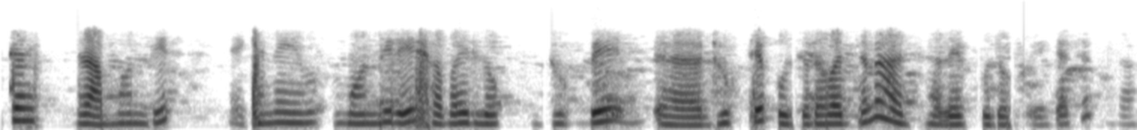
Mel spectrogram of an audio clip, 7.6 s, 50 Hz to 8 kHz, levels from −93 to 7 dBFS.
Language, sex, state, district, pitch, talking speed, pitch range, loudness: Bengali, female, West Bengal, Kolkata, 215 Hz, 150 wpm, 200-240 Hz, -20 LUFS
